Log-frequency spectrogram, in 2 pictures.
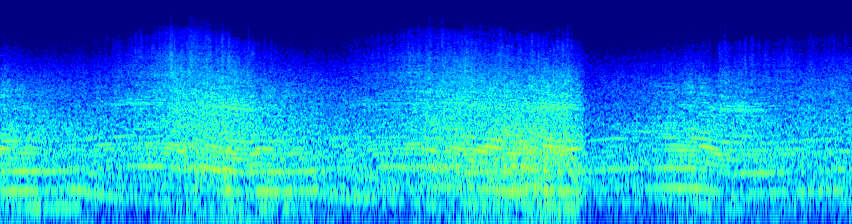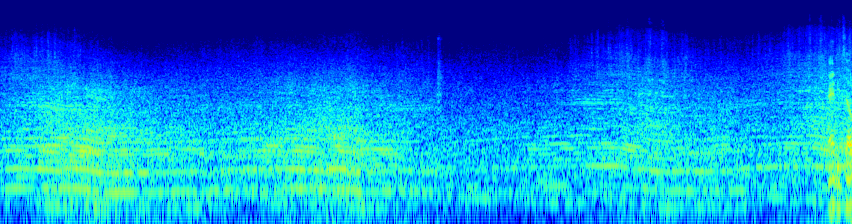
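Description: Race cars battling for position at USA Speedway in a racing game, engines droning and swelling as they pass in repeated waves, carrying on steadily at a low level with a commentator talking over them.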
